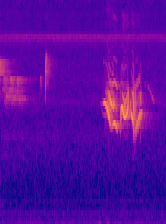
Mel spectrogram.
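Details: An Eastern bluebird, early spring arrival, gives a brief, rich warble of quick tumbling notes after a faint whistled note and a short pause, in otherwise quiet surroundings.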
